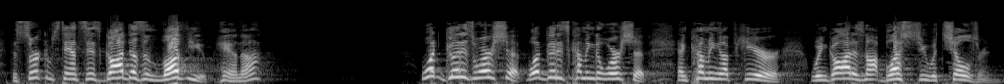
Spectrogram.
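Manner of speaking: high, loud mocking jeer; preacher voicing the rival's loud scorn; scornful taunt. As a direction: throw the rival's scorn at Hannah. Voices Peninnah's taunt again.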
